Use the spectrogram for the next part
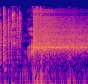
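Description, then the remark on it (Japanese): Dice are thrown on a show, clattering in a quick rattle for about half a second, then a steady high ringing tone sustains over faint background noise until the end. “言ったらいいでしょ、もう、サイコロ。はい、じゃあいきますよ。はい。ドン。”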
